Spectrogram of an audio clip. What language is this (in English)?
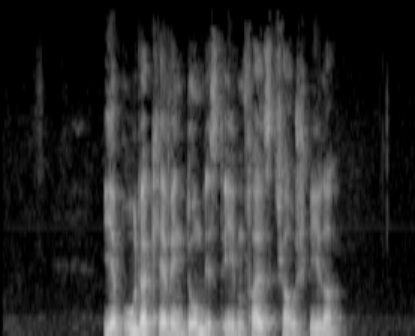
German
